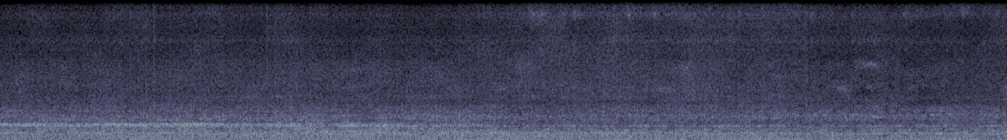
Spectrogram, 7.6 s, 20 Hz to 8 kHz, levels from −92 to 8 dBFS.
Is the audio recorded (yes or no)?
no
